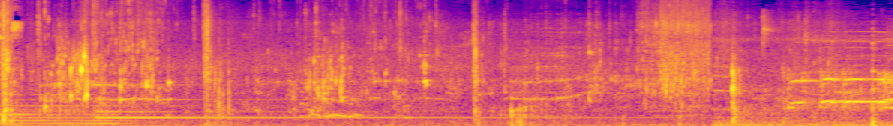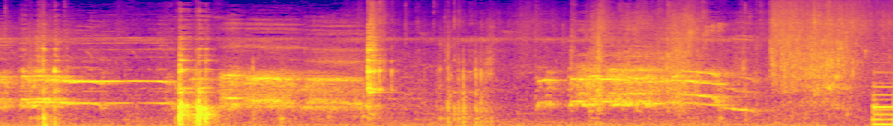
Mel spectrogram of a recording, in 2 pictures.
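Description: A rooster crowing twice, each crow about two seconds long, while water splashes and pours from a clay basin being tipped out. A sharp knock, the loudest sound, comes about midway.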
